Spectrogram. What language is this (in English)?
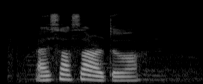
Chinese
